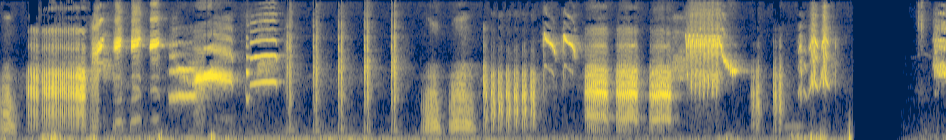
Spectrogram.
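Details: Harsh squawks, rasping buzzes and rapid clicking chatter from a common myna calling the flock, with a few high whistled slurs and a low background hum.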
